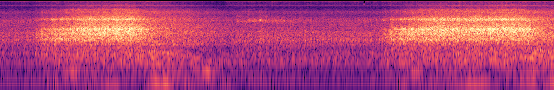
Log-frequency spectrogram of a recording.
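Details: Engine after ignition timing adjustment idles somewhat quieter, but two throttle blips bring a harsh, ringing metallic rattle that eases back at idle; knock on revs remains, cause not pinned down.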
